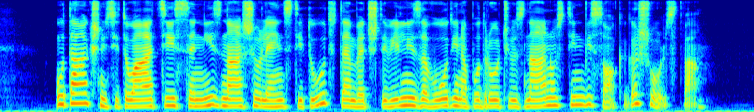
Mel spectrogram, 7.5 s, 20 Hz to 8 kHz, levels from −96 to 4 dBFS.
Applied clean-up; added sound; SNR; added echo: neural mask model DeepFilterNet 3.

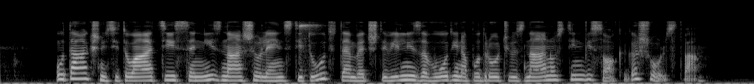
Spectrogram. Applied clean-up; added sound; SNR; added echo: none; Tambourine; 14 dB; none.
